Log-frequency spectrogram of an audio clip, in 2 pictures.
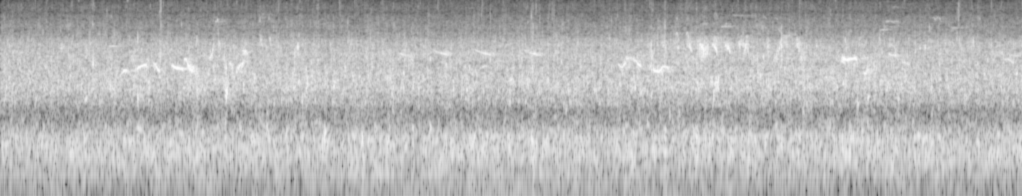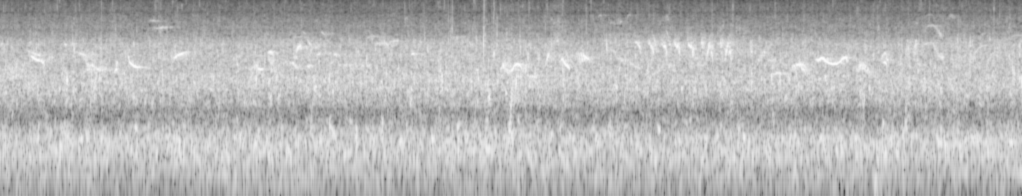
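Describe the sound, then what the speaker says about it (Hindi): A river stream flowing steadily and evenly all the way through, with faint birdsong scattered over the rushing water and no voices. "आप नदी के किनारे बैठे हैं और आपके पाँव नदी के ठंडे ठंडे पानी में है।"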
